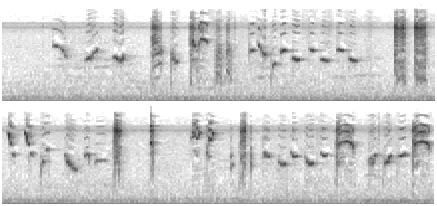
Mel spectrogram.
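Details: Cucak ijo, the greater green leafbird, pours out a dense, continuous mix of chips, clicks and sliding whistles, with other similar high notes overlapping and a faint low hum behind.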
